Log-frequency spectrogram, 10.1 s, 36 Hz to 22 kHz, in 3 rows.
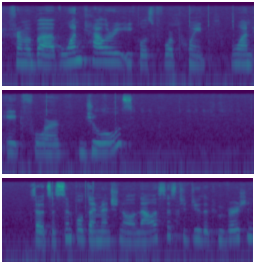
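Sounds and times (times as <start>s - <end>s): low steady hum: 0.0s - 10.0s
stylus scratching on tablet: 1.0s - 8.5s.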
